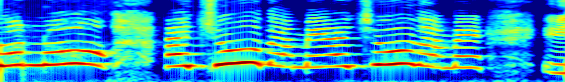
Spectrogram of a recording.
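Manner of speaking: high, strained cries for help; high panicked plea to her husband; desperate pleading. Retold or imitated. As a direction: beg him frantically, voice way up. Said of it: "y yo".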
